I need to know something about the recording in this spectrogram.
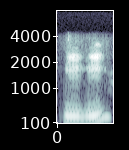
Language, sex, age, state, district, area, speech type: Hindi, male, 30-45, Uttar Pradesh, Mau, rural, conversation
